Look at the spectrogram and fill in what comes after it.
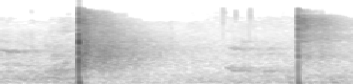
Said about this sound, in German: Und dann fragt er ganz höflich, weil er neugierig ist und sagt, warum klatschen Sie alle paar Sekunden in die Hände? Ist doch klar, ich halte die Elefanten von uns fern.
